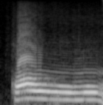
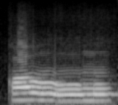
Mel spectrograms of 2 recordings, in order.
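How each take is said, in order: First: It starts with a deep throaty 'q' sound. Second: It starts with a deep throaty 'q' sound.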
